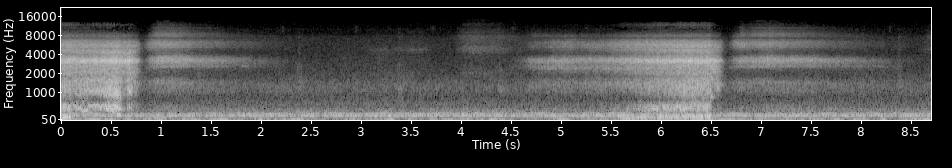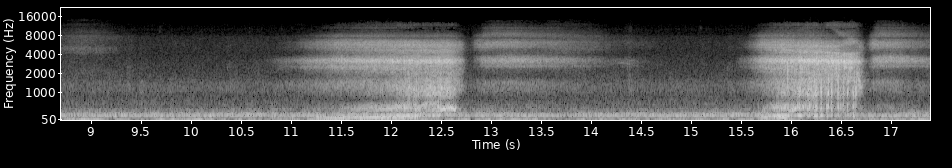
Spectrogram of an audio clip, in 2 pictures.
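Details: Acorn, a 14-year-old rescued senior pit bull adopted from the Cuyahoga County Animal Shelter, a deep sleeper, snoring at rest; breathy, wheezy snores swell roughly every five seconds, with a steady low hum underneath.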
